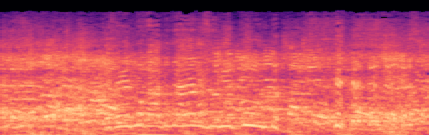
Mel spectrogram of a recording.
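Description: Many people talking at once: steady, overlapping chatter of a crowded room, with no single voice standing out.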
